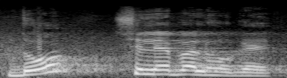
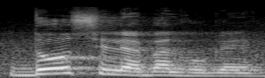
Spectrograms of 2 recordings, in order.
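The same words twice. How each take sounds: The two takes are said the same way.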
